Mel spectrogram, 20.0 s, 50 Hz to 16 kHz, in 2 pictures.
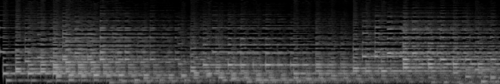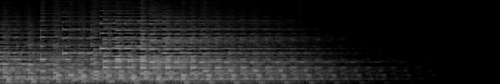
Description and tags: A sound I made in MetaSynth using the spray paint tool and sine waves. 30-Bpm,harmonic minor.
ambient, electro, electronic, FX, MetaSynth, synth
